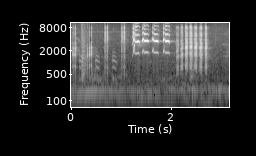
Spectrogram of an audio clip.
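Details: Common myna making noise: harsh rasping squawks, a set of ringing whistled notes, then a fast burst of grating chatter.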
